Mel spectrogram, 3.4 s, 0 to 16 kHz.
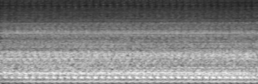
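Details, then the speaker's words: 2022 Kia Sorento, check engine light with misfire codes, running badly: uneven, stumbling idle with cylinder two already misfiring and one ignition coil unplugged for testing. "of course the ignition coil is not going to be plugged in and so it's going to be misfiring but you know it's already misfiring on number two"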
